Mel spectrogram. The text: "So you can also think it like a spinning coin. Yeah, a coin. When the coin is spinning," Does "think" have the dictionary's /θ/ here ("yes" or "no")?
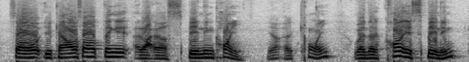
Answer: no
